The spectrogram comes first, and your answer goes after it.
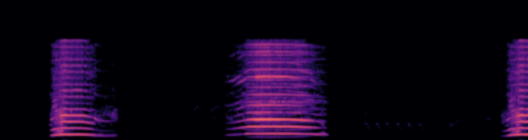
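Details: Raccoon giving three high, mewing cries: a short one with a drooping tail, then a drawn-out, level wail lasting about a second, then another short cry, with a few faint ticking sounds in the quiet gap.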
